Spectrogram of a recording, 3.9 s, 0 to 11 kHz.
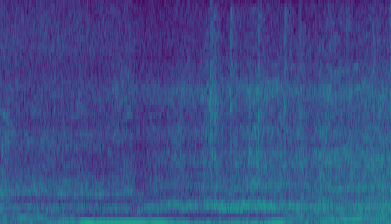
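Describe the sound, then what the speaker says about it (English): A 1000hp Holden Commodore fitted with a Ferrari engine braking downhill, loud close engine drone with a rising and falling pitch as it slows, tires faintly squealing. "That was really smooth, like that was a perfect, like, foot brake."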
